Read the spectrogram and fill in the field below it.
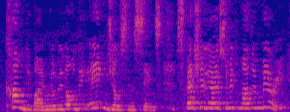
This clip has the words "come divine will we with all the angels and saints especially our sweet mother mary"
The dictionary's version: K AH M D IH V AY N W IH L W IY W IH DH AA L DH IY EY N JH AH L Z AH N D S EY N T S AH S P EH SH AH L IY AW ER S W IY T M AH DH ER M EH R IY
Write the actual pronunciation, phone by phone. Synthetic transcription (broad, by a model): K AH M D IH B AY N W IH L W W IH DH AA L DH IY EY N JH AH L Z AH N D S EY N T S S P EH SH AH L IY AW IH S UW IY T M AH DH ER M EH R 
